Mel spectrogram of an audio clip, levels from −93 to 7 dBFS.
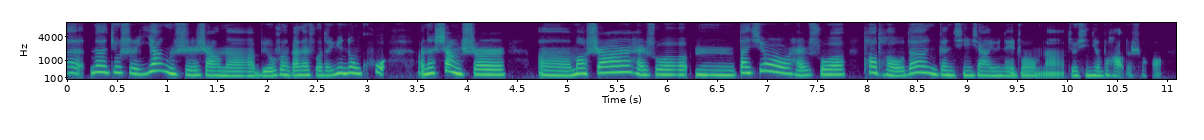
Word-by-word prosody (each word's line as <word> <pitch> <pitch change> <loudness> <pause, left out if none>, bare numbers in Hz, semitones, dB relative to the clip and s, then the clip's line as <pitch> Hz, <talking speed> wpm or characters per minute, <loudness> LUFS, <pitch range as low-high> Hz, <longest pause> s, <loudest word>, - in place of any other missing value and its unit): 那 285 -2 -3
那 315 +2 +2
就 300 0 -1
是 260 -5 -2
样 340 -1 +3
式 205 -4 -2
上 190 -2 -1
呢？ 175 -1 -2
比 180 - -2
如 180 +2 0
说 215 0 -1
你 - - -2
刚 195 0 +1
才 205 - +2
说 195 -1 -4
的 190 +1 -4
运 265 +3 +4
动 275 -2 +4
裤。 - - -3 0.3
呃， - - -3
那 265 - +6
上 275 -1 +4
身 225 0 -1
儿， 220 0 +4 0.3
嗯， 195 -2 0
帽 255 +2 +5
衫 285 +4 +1
儿？ 315 +2 +4
还 215 -6 +1
说， 215 -1 0
嗯， 205 -2 0
半 285 +3 +3
袖 375 +7 -3
儿 300 -7 +4
还 200 -6 -3
是 205 - -4
说 220 +1 +1 0.2
套 300 -4 +2
头 190 -7 -1
的？ 295 +6 +1
你 250 - +2
更 205 -2 -1
倾 190 -1 -5
向 190 -2 -4
于 185 - -3
哪 175 - -4
种 95 -1 -5
呢？ 65 0 -6
就 185 - -6
心 190 0 -4
情 185 -1 -2
不 205 - -7
好 175 -3 -4
的 - - -18
时 - - -11
候。 - - -15
215 Hz, 305 characters per minute, -23 LUFS, 195-275 Hz, 0.3 s, 那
